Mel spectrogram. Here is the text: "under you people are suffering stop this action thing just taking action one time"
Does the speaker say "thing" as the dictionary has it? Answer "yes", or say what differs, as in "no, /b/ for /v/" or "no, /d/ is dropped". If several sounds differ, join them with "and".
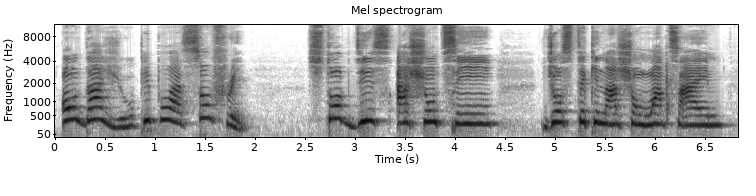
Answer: no, /t/ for /θ/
